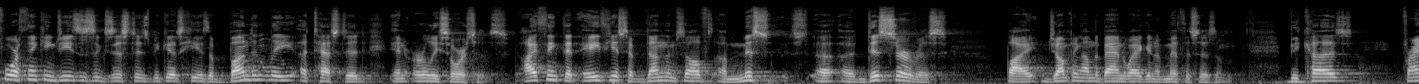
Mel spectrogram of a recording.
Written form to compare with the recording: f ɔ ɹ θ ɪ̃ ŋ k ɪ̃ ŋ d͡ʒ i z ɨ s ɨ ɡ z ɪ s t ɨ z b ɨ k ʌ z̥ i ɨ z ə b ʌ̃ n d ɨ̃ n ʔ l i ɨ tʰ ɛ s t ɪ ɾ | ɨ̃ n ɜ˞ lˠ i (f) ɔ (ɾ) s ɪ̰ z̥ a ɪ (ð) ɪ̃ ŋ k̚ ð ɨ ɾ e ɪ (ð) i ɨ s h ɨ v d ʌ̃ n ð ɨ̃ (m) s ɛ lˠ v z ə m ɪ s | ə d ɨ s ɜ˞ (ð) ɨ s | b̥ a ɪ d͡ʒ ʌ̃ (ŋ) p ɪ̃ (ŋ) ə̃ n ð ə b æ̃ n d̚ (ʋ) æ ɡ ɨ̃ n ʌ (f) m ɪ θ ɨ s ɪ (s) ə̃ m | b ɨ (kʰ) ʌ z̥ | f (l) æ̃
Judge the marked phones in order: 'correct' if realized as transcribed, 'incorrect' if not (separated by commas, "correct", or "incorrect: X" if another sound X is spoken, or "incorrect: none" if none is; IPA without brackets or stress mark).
incorrect: s, incorrect: ɹ, incorrect: θ, incorrect: θ, correct, incorrect: v, incorrect: m, correct, incorrect: w, incorrect: v, incorrect: z, correct, incorrect: ɹ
